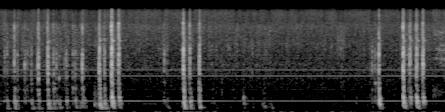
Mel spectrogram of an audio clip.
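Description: Bursts of typing on a computer keyboard, with quick clusters of key clicks separated by pauses, close and quiet, with no talk.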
